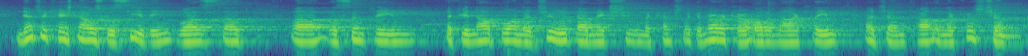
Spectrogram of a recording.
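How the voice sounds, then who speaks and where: Fairly high-pitched male speech at a fairly quick pace with fairly even intonation, plus audible room echo and noticeable background noise. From Brooklyn, New York. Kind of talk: testimony. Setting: church service.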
